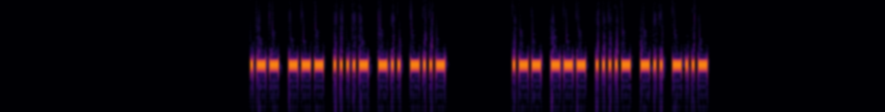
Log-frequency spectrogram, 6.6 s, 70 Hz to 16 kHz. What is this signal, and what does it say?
Morse code, heard as a keyed tone, about 49 wpm, 700 Hz. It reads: WO4DX WO4DX
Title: USA Call Signs - 5 Characters - Repeated 2x - 50wpm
